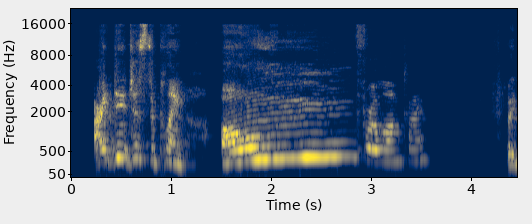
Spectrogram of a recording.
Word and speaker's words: Om: Om, you'll notice that when I pronounce Om, I'll stretch out all 5 of the vowel sounds.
